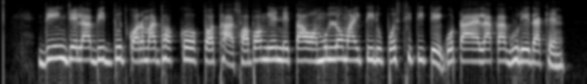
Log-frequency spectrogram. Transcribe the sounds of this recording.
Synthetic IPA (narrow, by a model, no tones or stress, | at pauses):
d̪ind͡ʑelabid̪ːut̪kɔɾmad̪ʱokʰːot̪ɔt̪ʰaʃɔboŋeɾnet̪aoɔmulːomajt̪iɾupost̪ʰit̪it̪eɡoʈaelakaɡʱuɾed̪ɛkʰen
